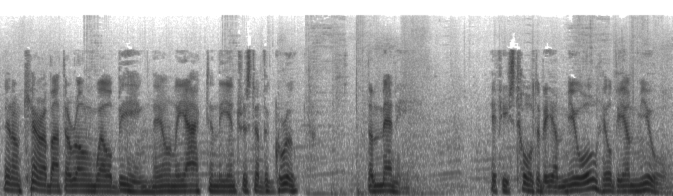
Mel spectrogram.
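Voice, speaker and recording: A man's voice: on the low side, steady tone, moderate pace, faint music behind, lightly acted. A man reading aloud voicing a young male soldier who is blunt and dismissive. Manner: dismissive, matter-of-fact.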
